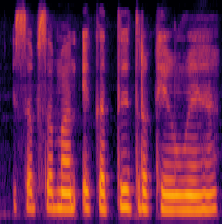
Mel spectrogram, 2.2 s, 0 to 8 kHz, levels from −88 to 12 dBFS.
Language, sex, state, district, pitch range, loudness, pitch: Hindi, female, Jharkhand, Deoghar, 205-230 Hz, -15 LUFS, 220 Hz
